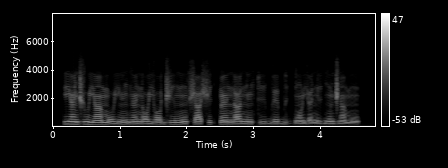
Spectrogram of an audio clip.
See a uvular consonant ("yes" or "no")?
no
